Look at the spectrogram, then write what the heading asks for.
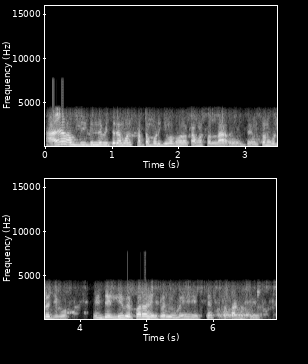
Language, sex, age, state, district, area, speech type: Odia, male, 30-45, Odisha, Sundergarh, urban, conversation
